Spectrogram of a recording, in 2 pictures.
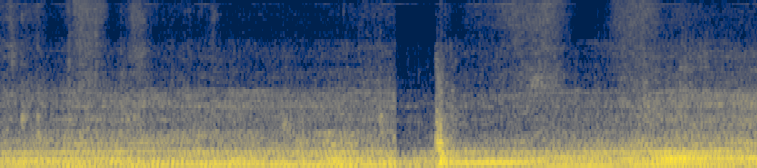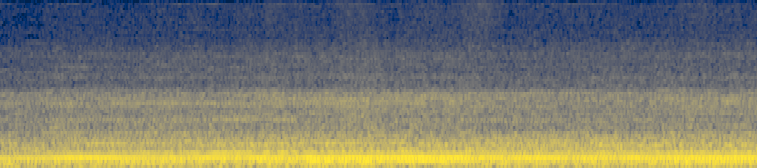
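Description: Can-Am Defender UTV in snow, its engine droning steadily and building louder as it drives and turns, with a brief thump partway through and no talk.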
